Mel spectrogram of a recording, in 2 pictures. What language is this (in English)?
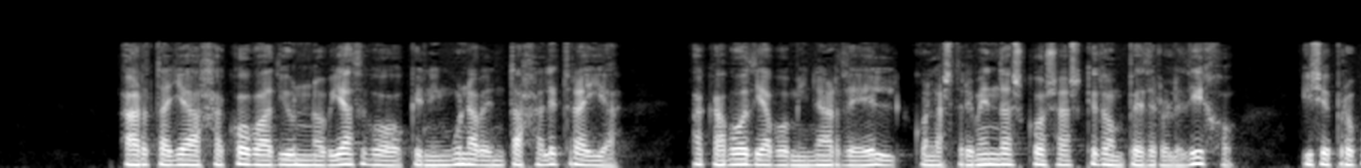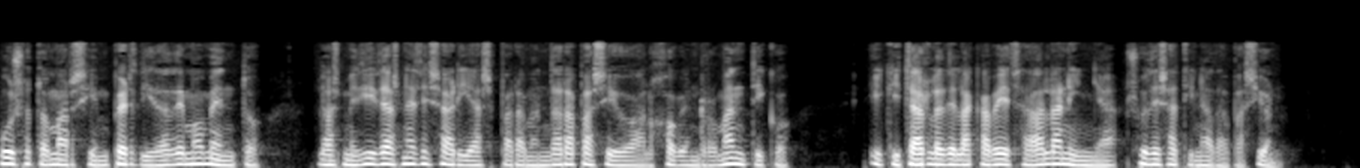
Spanish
